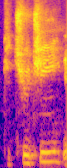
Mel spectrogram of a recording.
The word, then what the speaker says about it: Kikuchi: I can't pronounce his name. – Kikuchi.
